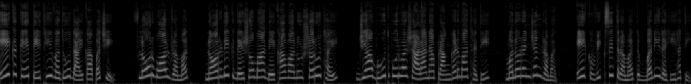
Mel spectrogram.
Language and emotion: Gujarati, neutral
